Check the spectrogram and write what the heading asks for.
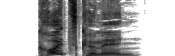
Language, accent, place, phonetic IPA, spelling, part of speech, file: German, Germany, Berlin, [ˈkʁɔɪ̯t͡sˌkʏml̩n], Kreuzkümmeln, noun, De-Kreuzkümmeln.ogg
- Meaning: dative plural of Kreuzkümmel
